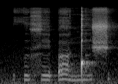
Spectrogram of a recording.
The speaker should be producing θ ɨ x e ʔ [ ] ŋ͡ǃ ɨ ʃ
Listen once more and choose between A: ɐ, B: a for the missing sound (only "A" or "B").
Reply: A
